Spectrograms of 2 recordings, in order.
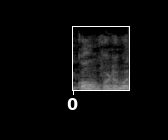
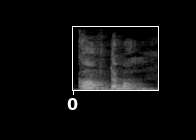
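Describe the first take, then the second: First: "comfortable" said in full as COM-for-ta-ble, four syllables; "comfortable" with the second syllable stressed, FOR sounded; wrong pronunciation. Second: "comfortable" said as KAMF-tuh-bul, three syllables; "comfortable" with the second syllable swallowed; right pronunciation. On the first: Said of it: "So you don't say comfortable". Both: Shown as a demonstration.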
